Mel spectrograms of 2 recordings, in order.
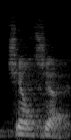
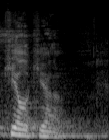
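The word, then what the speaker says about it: Kjielkje: What is the proper pronunciation for handmade egg noodles? Ichiban, Kilka, or Chilcha? Chilcha. Ooh. Wrong. It's Kilka.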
